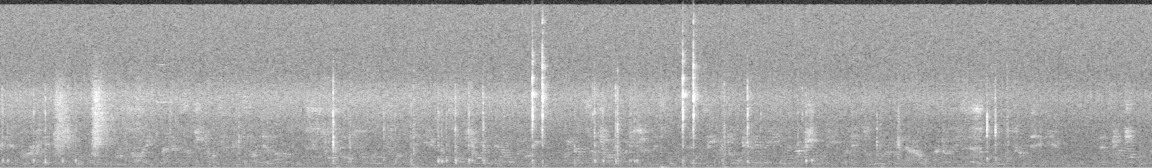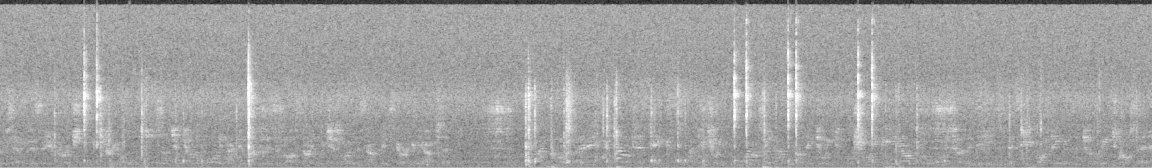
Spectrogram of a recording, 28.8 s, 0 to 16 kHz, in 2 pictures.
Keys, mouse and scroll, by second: 1.4-2.4 scroll up 1, 2.4 middle click, 4.2 a, 4.6-5.6 middle drag, 5.6-6.6 scroll down 1, 6.6 scroll up 1, 6.8-8.4 right drag, 8.6-9.8 right drag, 9.8 click, 10.0 right click, 10.2-12.0 middle drag, 11.0 a, 12.4 g, 15.8 a, 16.6-19.2 middle drag, 21.6-22.9 middle drag, 23.6-27.0 right drag, 27.2 g.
